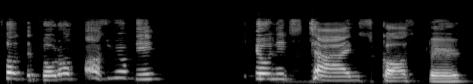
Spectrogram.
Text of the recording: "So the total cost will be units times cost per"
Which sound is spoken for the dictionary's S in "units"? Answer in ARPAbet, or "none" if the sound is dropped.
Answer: none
